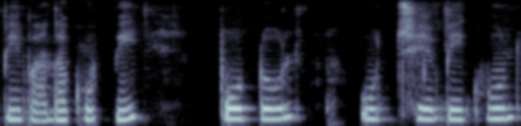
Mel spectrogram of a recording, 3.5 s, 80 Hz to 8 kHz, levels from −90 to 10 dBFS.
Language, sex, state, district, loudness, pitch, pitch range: Bengali, female, West Bengal, Malda, -18 LUFS, 240 Hz, 225-250 Hz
